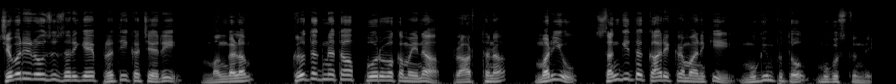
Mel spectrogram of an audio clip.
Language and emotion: Telugu, neutral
